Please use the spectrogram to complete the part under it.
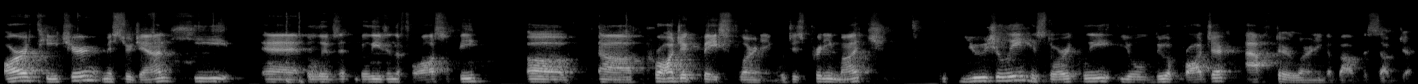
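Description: A man answering as a student guest in an interview, earnest, with frequent "uh" pauses. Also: mid-range voice, pushed and bright, roomy sound, low-quality recording. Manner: earnest, with many uhs.

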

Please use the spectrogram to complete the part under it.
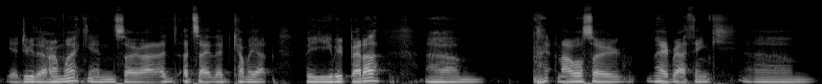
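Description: A man's voice: mid-range voice, fairly even intonation, a little slow, darkish tone. A man chatting casually as co-host of a sports podcast. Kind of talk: casual chat.

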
